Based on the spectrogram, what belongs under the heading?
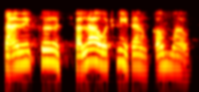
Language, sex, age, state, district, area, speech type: Sindhi, male, 18-30, Gujarat, Junagadh, rural, conversation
